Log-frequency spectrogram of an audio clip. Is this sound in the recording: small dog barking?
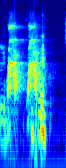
yes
